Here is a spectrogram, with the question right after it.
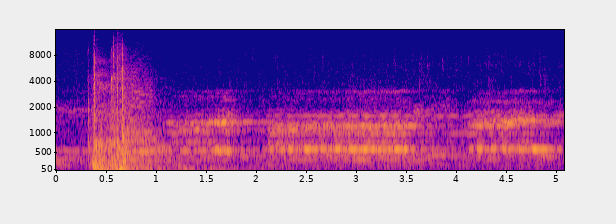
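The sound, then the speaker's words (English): A sharp double click of a latch, then a long, drawn-out creak of a flat's door off a dimly lit corridor slowly swinging open, opened by a frail, elderly man, its groaning pitch wavering and rising again before fading out, fairly quiet. “Control, a frail, elderly man with a furrowed brow, opens the door and stares at Jim with suspicion in his eyes.”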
